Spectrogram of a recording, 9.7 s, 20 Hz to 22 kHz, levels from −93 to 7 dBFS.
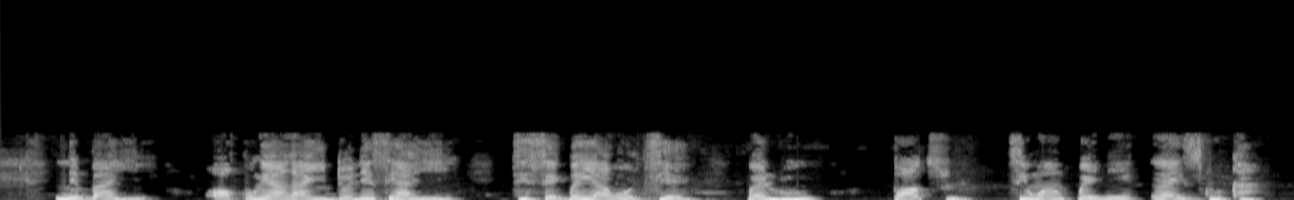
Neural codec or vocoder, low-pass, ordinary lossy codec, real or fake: none; 7.2 kHz; none; real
